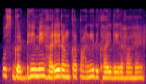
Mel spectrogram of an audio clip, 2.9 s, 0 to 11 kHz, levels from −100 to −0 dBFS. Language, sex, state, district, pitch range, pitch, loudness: Hindi, female, Uttar Pradesh, Lucknow, 180-220 Hz, 205 Hz, -15 LUFS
